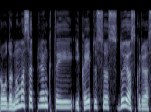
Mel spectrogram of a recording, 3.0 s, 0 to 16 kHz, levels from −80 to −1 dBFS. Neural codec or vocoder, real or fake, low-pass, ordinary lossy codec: none; real; 10.8 kHz; AAC, 96 kbps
